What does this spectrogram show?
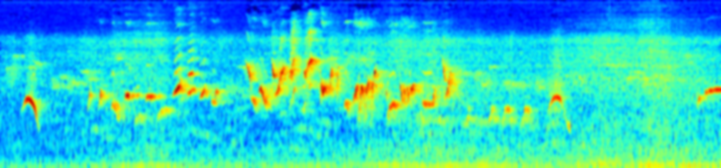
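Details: Prize-winning contest white-rumped shama singing a rich, varied song of loud whistled notes, rising and falling slurs and quick chirping trills, with a steady low hum beneath.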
